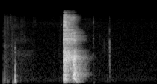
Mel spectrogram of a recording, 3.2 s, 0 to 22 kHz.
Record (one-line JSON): {"cough_length": "3.2 s", "cough_amplitude": 18322, "cough_signal_mean_std_ratio": 0.25, "survey_phase": "beta (2021-08-13 to 2022-03-07)", "age": "65+", "gender": "Female", "wearing_mask": "No", "symptom_sore_throat": true, "smoker_status": "Never smoked", "respiratory_condition_asthma": false, "respiratory_condition_other": false, "recruitment_source": "REACT", "submission_delay": "2 days", "covid_test_result": "Negative", "covid_test_method": "RT-qPCR", "influenza_a_test_result": "Negative", "influenza_b_test_result": "Negative"}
